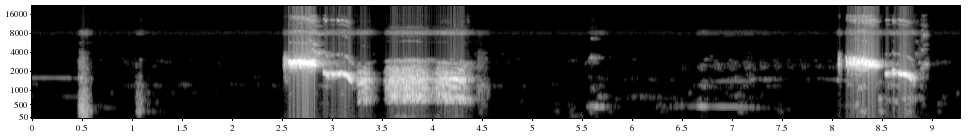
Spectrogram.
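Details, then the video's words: Kaso-kaso bird singing actively: a loud descending whistled phrase followed by a rough, buzzy chattering burst, then silence and a repeat of the descending whistle several seconds later. "burung kaso-kaso gacor"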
